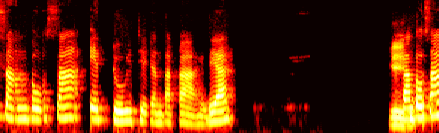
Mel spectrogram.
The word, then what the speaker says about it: Santoso: Santosa atau Santoso? Dibacanya sih Santoso harusnya. Santoso. Santosa. Soalnya kan belakangnya Widiantaka. Kalau O kan Santoso Widiantoko ya kan?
